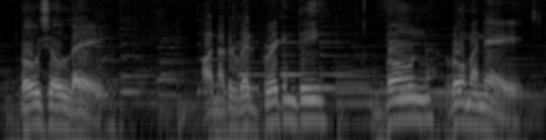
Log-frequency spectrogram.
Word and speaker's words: Beaujolais: Here we have Beaujolais, Beaujolais.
